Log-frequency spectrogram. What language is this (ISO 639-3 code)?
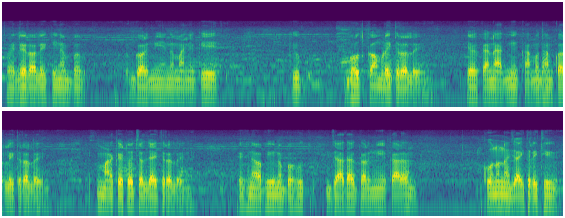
mai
